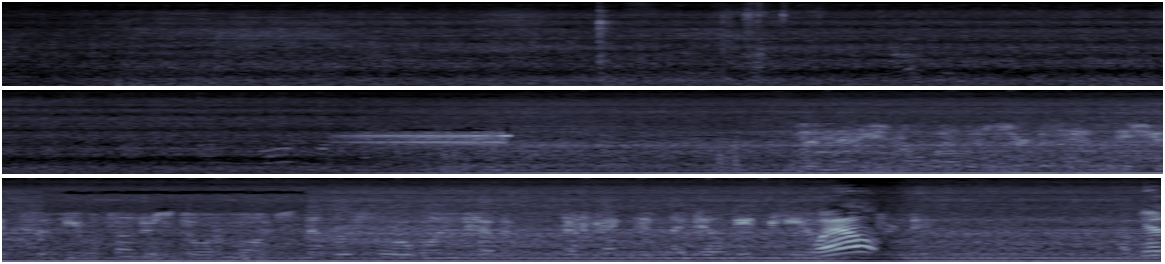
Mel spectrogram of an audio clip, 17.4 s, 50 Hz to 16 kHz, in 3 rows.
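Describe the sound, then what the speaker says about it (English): A worn-out Steiger 9230 tractor engine rumbles as the tractor drives. A steady low drone builds louder partway through and holds close, with a brief spoken word at the start. "I guess that's one way to showcase the new tractor. It's a 9230 Steiger."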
